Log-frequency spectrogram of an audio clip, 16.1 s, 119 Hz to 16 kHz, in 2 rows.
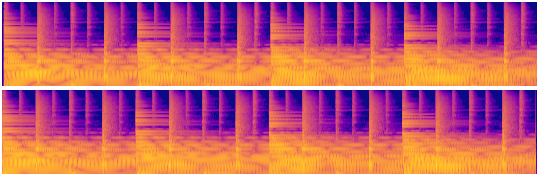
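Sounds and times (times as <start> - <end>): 
Cmaj7 Am7 Fmaj7 G7 chord progression: 0.0 - 16.0.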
